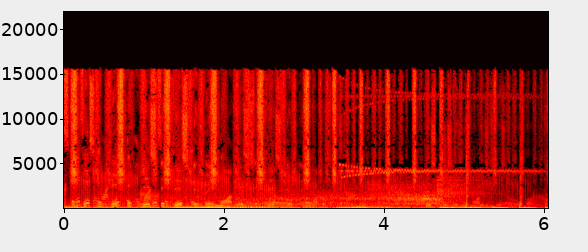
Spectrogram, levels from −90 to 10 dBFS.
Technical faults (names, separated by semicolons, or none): time-stretched section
